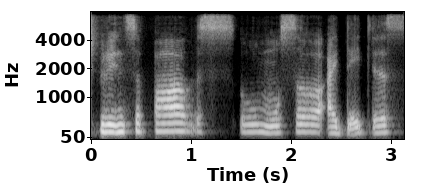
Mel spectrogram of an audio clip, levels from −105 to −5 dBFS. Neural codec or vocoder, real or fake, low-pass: codec, 16 kHz in and 24 kHz out, 0.4 kbps, LongCat-Audio-Codec, fine tuned four codebook decoder; fake; 7.2 kHz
